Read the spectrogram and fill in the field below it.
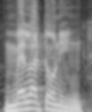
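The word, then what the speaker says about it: Melatonin: और फोस एफ ओ एस दूसरा है आपका मेलाटोनिन मेला एम ई एल ए और टोनिन टी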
